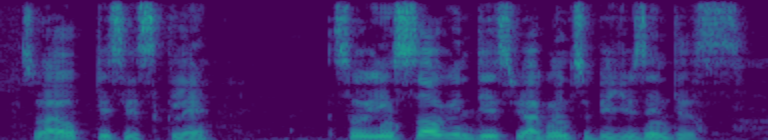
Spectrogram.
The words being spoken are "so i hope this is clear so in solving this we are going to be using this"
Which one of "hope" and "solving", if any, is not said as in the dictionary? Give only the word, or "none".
solving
